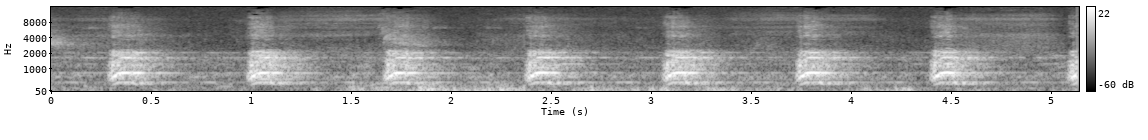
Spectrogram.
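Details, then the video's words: Rick vom Lindelbrunn, a Giant Schnauzer competing in a 2022 IGP trial in Russia, barks in a regular rhythm, seven sharp barks spaced about 0.7 seconds apart against low ambient rumble. "Rick vom Lindelbrunn (Riesenschnauzer)"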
